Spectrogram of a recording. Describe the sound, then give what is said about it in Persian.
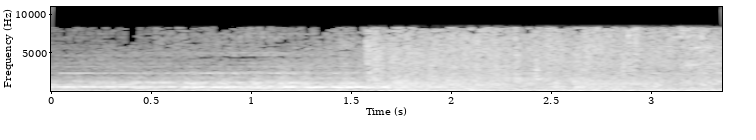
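A low steady hum gives way abruptly to a loud, harsh crash of a traffic accident, a bus colliding with something in heavy rain, its noisy roar sustained to the end with no voices. “ناگهان صدای مهیب یه تصادف رو میشنوین.”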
